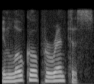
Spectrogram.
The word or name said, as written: in loco parentis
